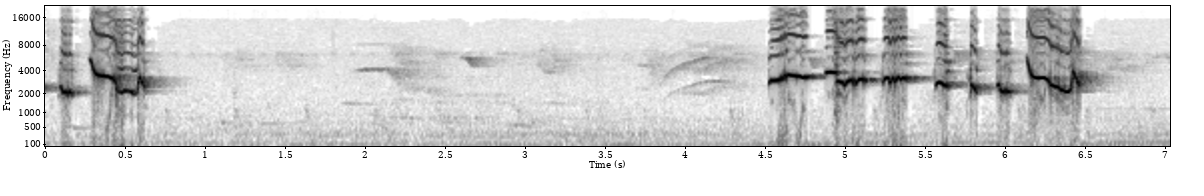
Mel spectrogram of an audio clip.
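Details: Oriental magpie-robin song used to goad other birds into replying. Opens with a loud, sharp whistled burst, then a soft pause with faint far-off calls, then a rapid run of clipped whistles and falling slurs.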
